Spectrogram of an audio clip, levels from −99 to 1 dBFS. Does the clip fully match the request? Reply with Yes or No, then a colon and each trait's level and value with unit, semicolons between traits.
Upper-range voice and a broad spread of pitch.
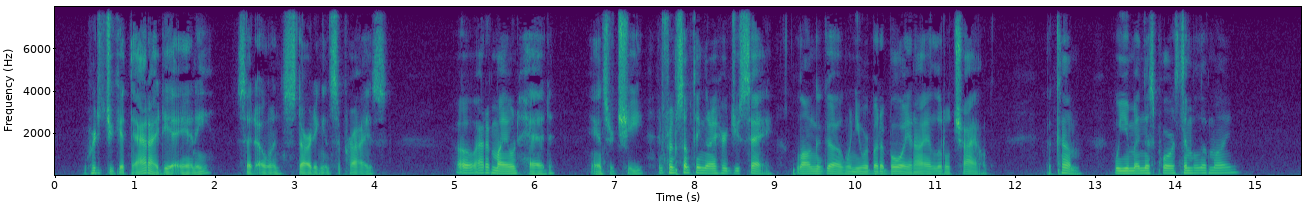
No: low, 100 Hz; wide, 6.4 semitones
